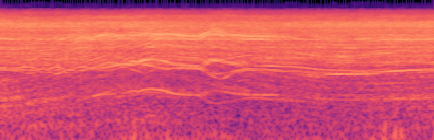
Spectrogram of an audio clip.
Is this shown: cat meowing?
no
